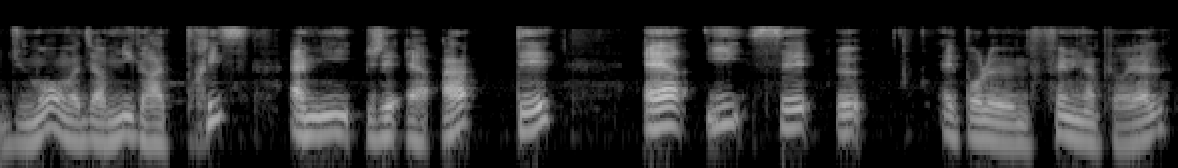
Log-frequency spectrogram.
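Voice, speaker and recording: A man teaching a spelling lesson, explaining words slowly and spelling them out letter by letter. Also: medium pitch, a little mellow, muffled recording.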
